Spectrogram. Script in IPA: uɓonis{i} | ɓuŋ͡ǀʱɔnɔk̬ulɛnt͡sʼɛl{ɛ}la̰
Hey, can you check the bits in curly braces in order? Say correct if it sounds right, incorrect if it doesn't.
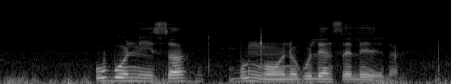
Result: incorrect, incorrect

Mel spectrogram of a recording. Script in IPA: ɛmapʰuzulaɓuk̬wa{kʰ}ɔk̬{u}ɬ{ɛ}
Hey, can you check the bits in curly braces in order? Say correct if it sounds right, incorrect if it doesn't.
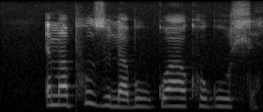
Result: correct, incorrect, correct

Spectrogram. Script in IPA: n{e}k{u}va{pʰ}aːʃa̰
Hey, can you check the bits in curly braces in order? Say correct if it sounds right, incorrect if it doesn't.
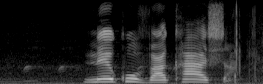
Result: correct, correct, incorrect

